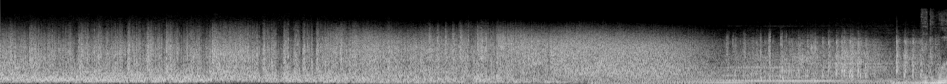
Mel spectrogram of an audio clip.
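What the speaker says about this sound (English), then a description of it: "you see the buildings falling under the impact of the bombs" Bombs exploding and buildings collapsing under bombardment, a continuous loud, roaring rumble of blasts and crashing debris that fades toward the end into a lower, quieter drone.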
